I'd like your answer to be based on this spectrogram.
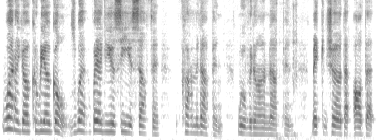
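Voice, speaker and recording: Folksy ASMR recruiter, mid-pitched and sweet, calls everyone darling, with faint typing under the voice. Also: normal speed, a little hiss or hum. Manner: drops to soft whispers at times. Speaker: job recruiter in a roleplay. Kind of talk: ASMR roleplay phone screen. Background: keyboard typing.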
